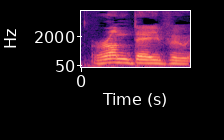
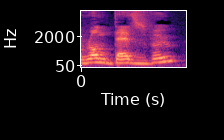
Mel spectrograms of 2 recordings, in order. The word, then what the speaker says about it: rendezvous: in my head rendezvous so it looks like ron dezvou but we don't say the zed it's rendezvous and the last one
